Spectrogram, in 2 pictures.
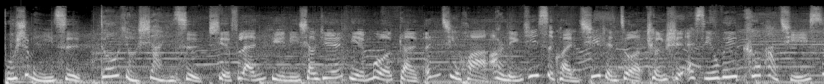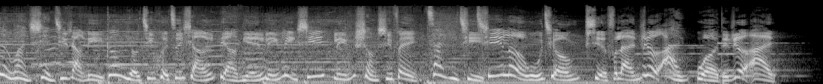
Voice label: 女 广告, 国语女声配音; 优雅; 雪佛兰 年末感恩计划

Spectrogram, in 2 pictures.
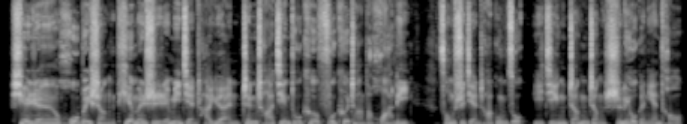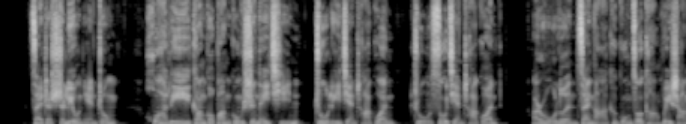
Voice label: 男 检察官华丽（磁性 讲述）, 国语男声配音

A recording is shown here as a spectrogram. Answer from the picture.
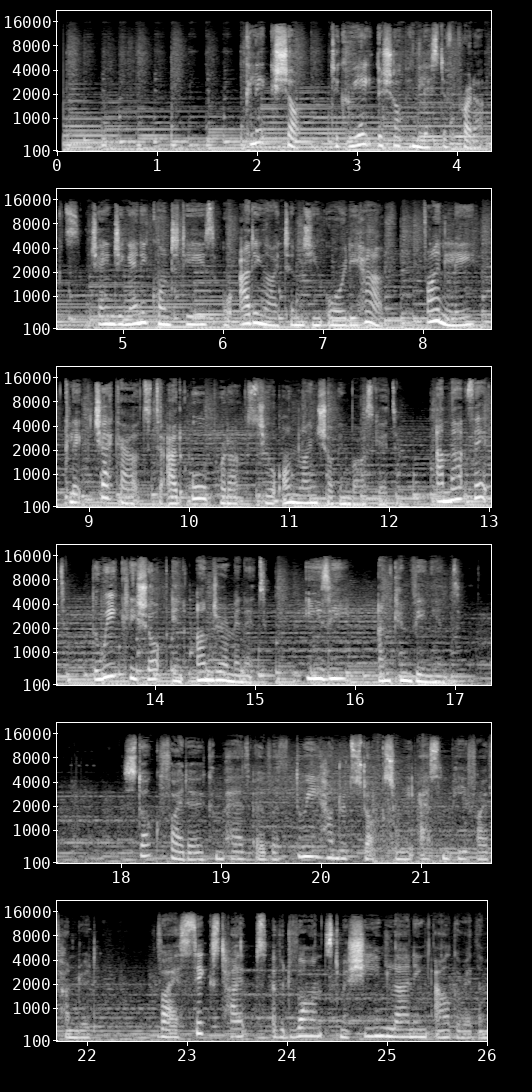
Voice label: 外籍英女 英式 使用指南

